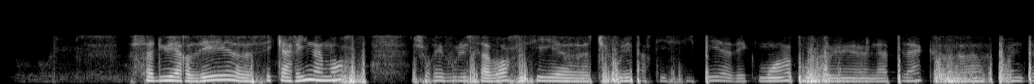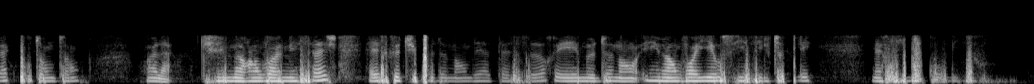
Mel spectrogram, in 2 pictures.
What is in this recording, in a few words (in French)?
Message vocal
